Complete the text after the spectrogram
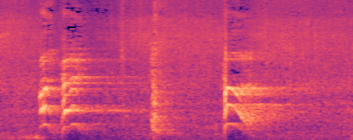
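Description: A man shouts commands through a loudspeaker.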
